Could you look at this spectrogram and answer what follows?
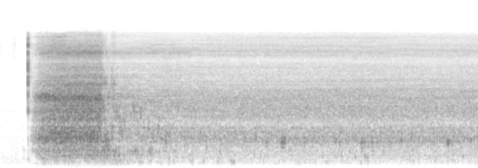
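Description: A hair dryer dries paint on a Christmas canvas ornament, starting abruptly with a loud rushing burst, then settling into a steady, slightly softer whoosh of airflow that runs on without pause.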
